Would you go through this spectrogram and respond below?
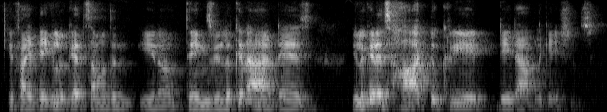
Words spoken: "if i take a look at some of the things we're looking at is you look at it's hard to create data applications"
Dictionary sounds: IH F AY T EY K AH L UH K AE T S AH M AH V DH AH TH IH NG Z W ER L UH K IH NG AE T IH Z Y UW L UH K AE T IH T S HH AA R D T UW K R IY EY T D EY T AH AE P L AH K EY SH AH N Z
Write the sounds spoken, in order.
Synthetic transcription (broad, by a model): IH F AY T EY K AH L UH K AE T S AH M AH V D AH T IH NG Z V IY L UH K IH NG AE T IH Z Y UW L UH K AE T IH T S HH AA R D T UW K R IY EY T D EY T AH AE P L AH K EY SH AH N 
